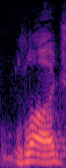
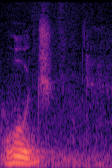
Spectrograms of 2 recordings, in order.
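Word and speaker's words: Łódź: emphasize that congress poland especially lodge on using the yiddish pronunciation not woods by the way does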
